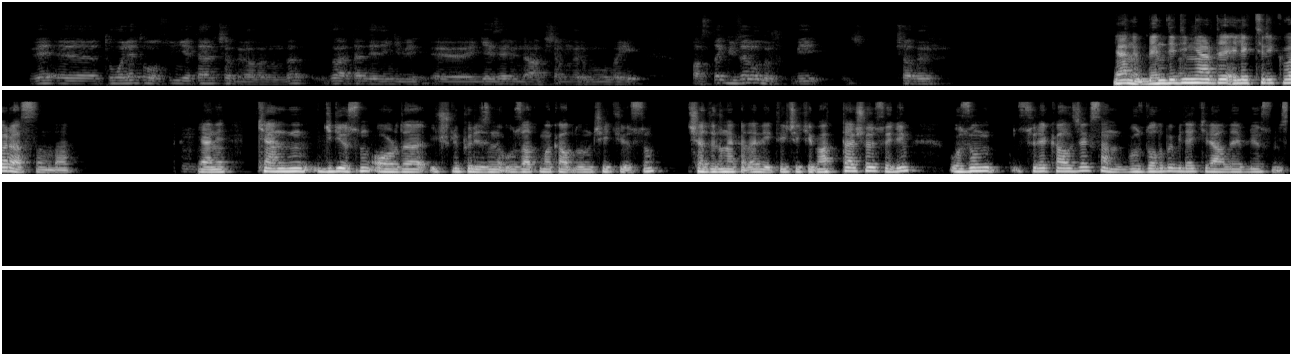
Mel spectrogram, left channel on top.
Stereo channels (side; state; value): right; silent; digital silence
